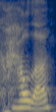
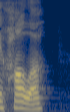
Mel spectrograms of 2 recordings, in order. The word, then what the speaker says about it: Haula: You've got Erik Haula, because I will not say Haula, because I know that that's not how it's pronounced in Finnish.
